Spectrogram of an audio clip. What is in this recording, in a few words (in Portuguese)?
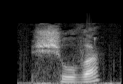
"chuva", Portuguese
